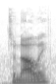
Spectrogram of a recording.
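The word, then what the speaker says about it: Tonale: but uh you know if you just read it in if you don't know how it's pronounced and you're from the north like me it looks like to tone my misspelling of toenail it's the most unfortunate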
